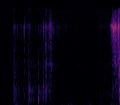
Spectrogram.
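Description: Rebuild-kit parts and their cardboard boxes being handled on a tabletop: a quick run of rustles and light taps in the first second.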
